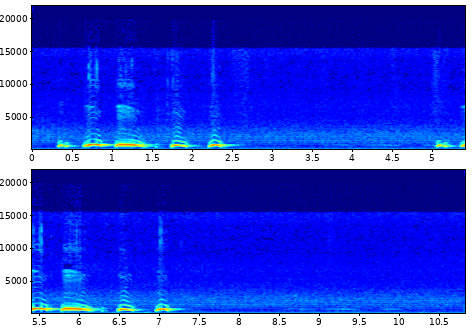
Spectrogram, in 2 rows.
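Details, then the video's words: Calling to companions, a spotted dove repeats two phrases of five to six mellow, arching coos, each phrase lasting about two seconds and separated by a quiet gap. A low, even hum continues in the background. "BURUNG TEKUKUR KUK 2 MASTERAN AMPUH MEMANGGIL TEMAN SUARA INDAH MERDU DI DENGAR"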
